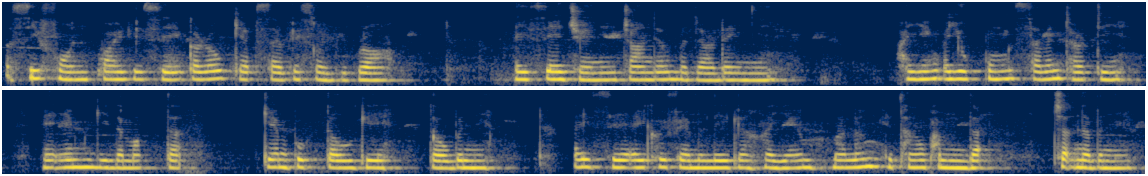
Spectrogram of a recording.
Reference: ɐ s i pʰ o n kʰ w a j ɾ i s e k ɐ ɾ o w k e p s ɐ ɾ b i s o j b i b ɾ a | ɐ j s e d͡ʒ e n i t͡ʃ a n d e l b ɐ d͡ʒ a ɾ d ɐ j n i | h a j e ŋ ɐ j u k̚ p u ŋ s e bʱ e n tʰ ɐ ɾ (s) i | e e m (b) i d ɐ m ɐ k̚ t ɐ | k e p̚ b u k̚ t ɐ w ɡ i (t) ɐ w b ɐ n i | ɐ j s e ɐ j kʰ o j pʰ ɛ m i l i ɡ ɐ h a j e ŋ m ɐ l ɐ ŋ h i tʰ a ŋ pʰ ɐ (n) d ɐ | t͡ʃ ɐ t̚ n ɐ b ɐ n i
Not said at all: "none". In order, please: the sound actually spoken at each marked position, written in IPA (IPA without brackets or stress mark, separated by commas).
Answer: t, ɡ, t, m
